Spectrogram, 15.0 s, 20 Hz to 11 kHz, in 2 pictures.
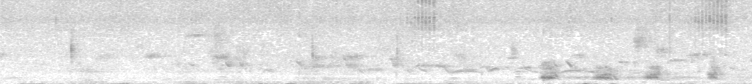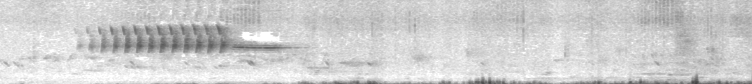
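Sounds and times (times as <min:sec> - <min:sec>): bird chirps and trill: 0:08.4 - 0:11.3.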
